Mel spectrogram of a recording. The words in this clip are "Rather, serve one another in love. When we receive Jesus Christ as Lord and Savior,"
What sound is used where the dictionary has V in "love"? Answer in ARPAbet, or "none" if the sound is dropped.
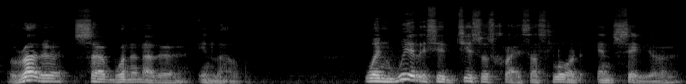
V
